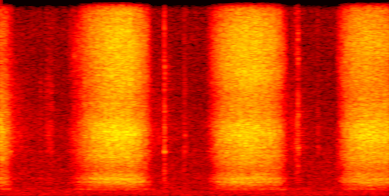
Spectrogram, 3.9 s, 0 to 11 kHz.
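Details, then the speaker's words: 2x72 belt grinder, 2-inch version, belt turned by hand. Three slow hissing rasps as the belt scrapes across a platen and bracket set too far forward. Fix is to loosen the two bracket bolts and move the platen back to leave about 1/16 inch or less. "This is pushing into the back side of this belt, and you can hear it when I drag the belt across the platen itself here."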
